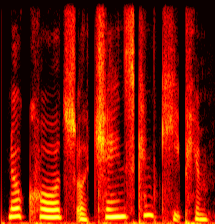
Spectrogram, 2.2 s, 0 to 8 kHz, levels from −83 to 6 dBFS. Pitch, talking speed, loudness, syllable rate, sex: 250 Hz, 195 wpm, -15 LUFS, 3.6 syllables/s, female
